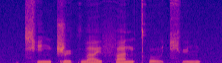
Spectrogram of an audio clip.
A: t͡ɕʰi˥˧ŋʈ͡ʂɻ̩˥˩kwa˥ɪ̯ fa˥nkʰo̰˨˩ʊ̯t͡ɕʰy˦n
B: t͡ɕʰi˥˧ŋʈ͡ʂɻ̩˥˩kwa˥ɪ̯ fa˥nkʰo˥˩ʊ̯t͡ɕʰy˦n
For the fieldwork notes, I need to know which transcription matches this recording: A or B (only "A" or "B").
A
